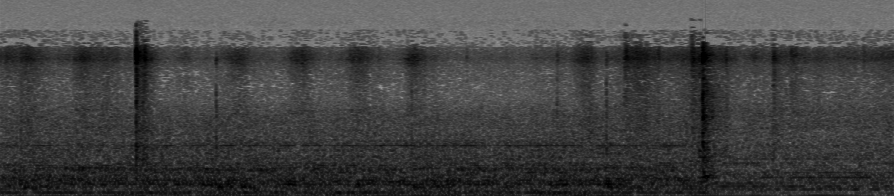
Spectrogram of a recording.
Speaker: nah cukup keras ya Bunyi dengannya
